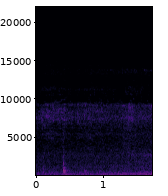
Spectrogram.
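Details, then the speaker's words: Honda Vario Techno front wheel after fix, wheel spun by hand: faint hum and one light tick, no rubbing or scraping; the scraping noise from the front wheel is gone after a repair using an old sandal. "ada yang bunyi lagi ataupun yang berbunyi seperti struktur itu sudah hilang Oke jadi hanya menggunakan sandal bekas itu dapat mengatasi bunyi stroke pada bagian roda depan"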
